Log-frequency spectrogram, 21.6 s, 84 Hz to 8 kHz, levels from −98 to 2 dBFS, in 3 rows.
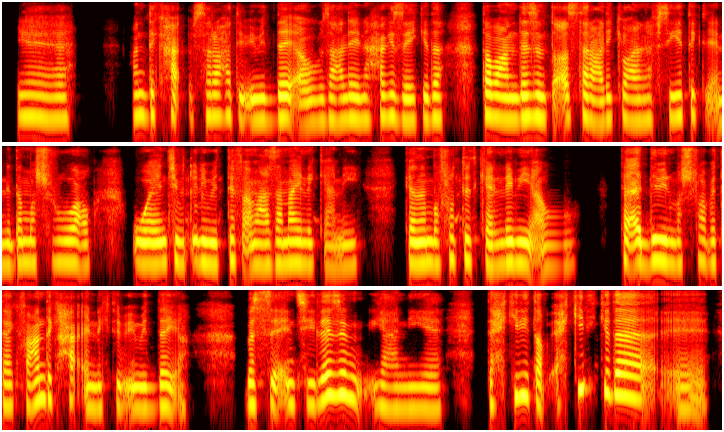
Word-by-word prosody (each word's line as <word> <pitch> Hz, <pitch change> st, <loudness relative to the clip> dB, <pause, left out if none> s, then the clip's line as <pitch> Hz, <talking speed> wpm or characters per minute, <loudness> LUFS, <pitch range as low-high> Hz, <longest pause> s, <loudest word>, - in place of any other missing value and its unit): ياه! 185 Hz, -2 st, -3 dB, 0.6 s
عندِك 200 Hz, 0 st, -3 dB
حق -, -, 0 dB
بصراحة 195 Hz, +2 st, -2 dB
تبقي 180 Hz, -, -3 dB
متضايقة 175 Hz, -2 st, +2 dB
وزعلانة، 175 Hz, +2 st, -1 dB
حاجة 195 Hz, +2 st, -1 dB
زي 175 Hz, -2 st, 0 dB
كده 185 Hz, +2 st, -2 dB, 0.4 s
طبعًا 190 Hz, -3 st, +5 dB
لازم 190 Hz, 0 st, +3 dB
تأثّر 185 Hz, 0 st, +1 dB
عليكِ 170 Hz, +3 st, -1 dB
وعلى 170 Hz, -1 st, -1 dB
نفسيّتِك، 190 Hz, +3 st, -4 dB
لإن 165 Hz, 0 st, -4 dB
ده 180 Hz, -, -2 dB
مشروع 180 Hz, -2 st, -1 dB, 0.4 s
وأنتِ 175 Hz, +1 st, +2 dB
بتقولي 180 Hz, +1 st, 0 dB
متّفقة 175 Hz, +1 st, -1 dB
مع 165 Hz, +1 st, +1 dB
زمايلِك 175 Hz, 0 st, -1 dB
يعني 160 Hz, +1 st, -7 dB, 0.4 s
كان 175 Hz, -1 st, +3 dB
المفروض 180 Hz, +2 st, -1 dB
تتكلّمي 180 Hz, -2 st, +1 dB
أو 160 Hz, +2 st, -8 dB, 0.4 s
تقدّمي 185 Hz, +2 st, +4 dB
المشروع 180 Hz, +1 st, -1 dB
بتاعِك، 185 Hz, +1 st, -3 dB
فعندِك 230 Hz, +1 st, +2 dB
حق 215 Hz, -, +1 dB
إنِّك 175 Hz, 0 st, -3 dB
تبقي 180 Hz, -2 st, -3 dB
متضايقة. 170 Hz, +1 st, -1 dB, 0.6 s
بس 195 Hz, -1 st, +1 dB
أنتِ 195 Hz, +1 st, +1 dB
لازم 245 Hz, +4 st, +4 dB
يعني 170 Hz, -1 st, -5 dB, 0.4 s
تحكي 195 Hz, +5 st, 0 dB
لي، 255 Hz, 0 st, +4 dB
طَب -, -, +1 dB
احكي 320 Hz, -, +3 dB
لي 335 Hz, +1 st, -8 dB
كده 280 Hz, -3 st, +5 dB, 0.4 s
آآ 85 Hz, -3 st, -6 dB
180 Hz, 135 wpm, -24 LUFS, 170-195 Hz, 0.6 s, طبعًا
